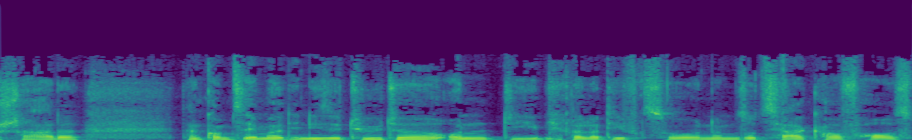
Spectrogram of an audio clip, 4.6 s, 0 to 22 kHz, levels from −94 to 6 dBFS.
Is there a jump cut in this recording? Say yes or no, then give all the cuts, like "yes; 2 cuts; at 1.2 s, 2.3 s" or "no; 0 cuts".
yes; 2 cuts; at 2.7 s, 3.2 s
